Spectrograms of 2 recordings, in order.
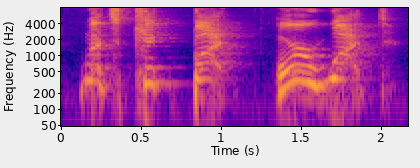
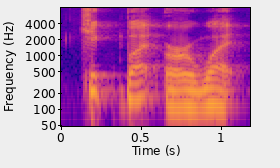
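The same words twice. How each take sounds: First: Very high, excited comic-book cry; high-pitched call to battle; gung-ho rallying cry. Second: Said in the usual way. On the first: Acted. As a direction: pipe it up high to fire up the team. Acted rallying cry, then quoted plainly. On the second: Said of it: "we used to say things like that".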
